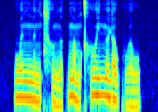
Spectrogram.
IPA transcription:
w ɪ˧ ŋ n̪ ɪ˨ ŋ t͡sʰ ʊ˨˩ ŋ ɐ˧ k̚ m ɐ˨˩ m kʰ uː˥ j n̪ ɵ˧ ɥ ɐ˨˩ w kʷ ɐ˨ w

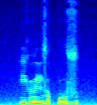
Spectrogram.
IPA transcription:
j ʉ n z ʊ k͡p u z

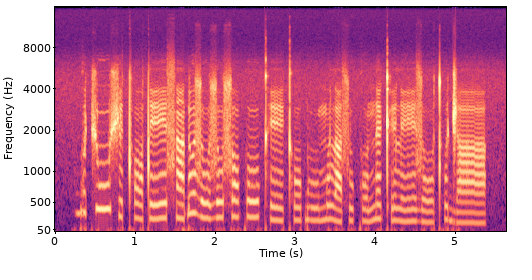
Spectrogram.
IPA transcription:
ɡʷ ɪ˦ t͡ʃ uː˦ ʃ ɪ˨ tʰ ɔ˨ t eː˨˦ s ã˨ ɗ ʊ˦ z o˨ z o˦ s ɔ˦ k oː˦ kʰ eː˨ kʰ o˨˦ ɓ uː˨ m ʊ˦ l a˨ s u˨ k o˨ n ɛ˦ kʼ ɪ˦ l eː˨˦ z oː˨ tʰ ʊ˦ d͡ʒ aː˨

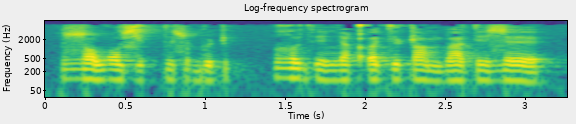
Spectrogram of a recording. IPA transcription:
ɮ ɒ w ɔ ɕ e tː ɯ ɬ o ɡ ɯ ʈ | ʁ ɯ d ʔ e lː e qʼ ɯ tʲ ɔ ʈ ɑ m b a t e ɮ ɛ

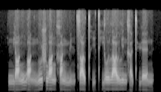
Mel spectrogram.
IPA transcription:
n̪ j ɑ˧˥ ŋ m w ɑ̰˨˩ ŋ n̪ u˥ ʂ w ɑ˥˧ ŋ x ɑ˥˩ ŋ m y̰˨˩ n t͡s ɑ˥˩ ʊ̯ t̪ʰ ḭ˨˩ t̪ʰ j o˥ ʊ̯ l ɑ˥ ʊ̯ l i˥˩ n x a˩ ɪ̯ t̪ʰ ɥ ɛ˥˩ n

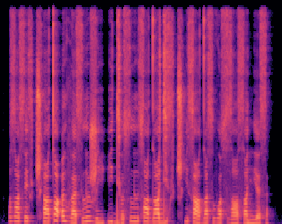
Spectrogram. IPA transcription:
zˤ ɯ s e s ʈ͡ʂʰ e tˤ ɯ ʔ ɯ v a s l ɯ ʐ i ʔ i dʲ ɔ s l ɯ s u dˤ ɤ dʲ ɛ s ʈ͡ʂʰ i s ɤ dˤ ɤ s v ɔ s zˤ e sˤ i nʲ a s

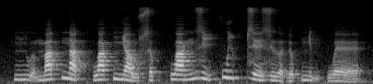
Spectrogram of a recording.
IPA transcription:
ɲ ṵ˧˨ ə̯ m a˦˥ t̚ n a˨˩ t̚ h w a˦˥ k̚ ɲ a˧˩ w s ə˦˥ p̚ h w a˨˦ ŋ z ḭ˧˥ k w i˦˥ p̚ z e˨˦ z ɨ˧˩ ə̯ ɗ ə˦˥ p̚ ɲ ə̰˧˨ n k w ɛ˧˩˨

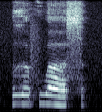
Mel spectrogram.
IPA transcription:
ɣ ə f w ɐ s

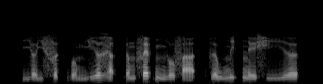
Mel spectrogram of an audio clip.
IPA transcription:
j ə˨˩˦ j f ə˦˥ k̚ w o˨˩˨ m j i˧˥ ə̯ ɣ a˨˩ t̚ ʔ ə˧ m f ɛ˦˥ p̚ ɲ o˧˥ f aː˨˩ t̚ k ə˧ w m i˦˥ t̚ n e˧ x i˧˥ ə̯

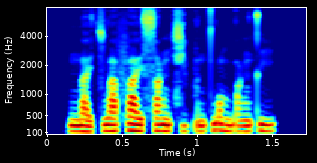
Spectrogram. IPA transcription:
n̪ a˨˩ ɪ̯ t͡s w ä˧˥ f a˥˧ ɪ̯ s ɑ˥˩ ŋ ɕ i˨˩ p w ə˦ n t̪ w ɔ˥˩ m w ɑ˧˥ ŋ t̪ i˧˥

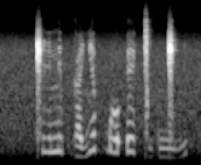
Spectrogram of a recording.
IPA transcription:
ǁ i˦˥ n i˥˨ p ɡ a˨ ʎ ɛ˦˥ p ɓ o˨˥ ʔ e˥˨ ǀ i̤˨ p ŋ͡ǁ i̤˨˥

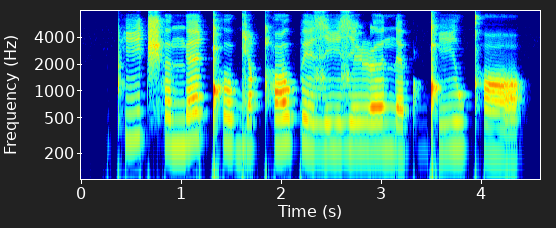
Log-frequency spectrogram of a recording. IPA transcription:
pʰ i t͡ʃʰ ə ŋ ɛ ǃʰ o ɡ i qʰ o p e z i z i ɭ ə n ɛ p ǃʼ i w kʰ ɑ

